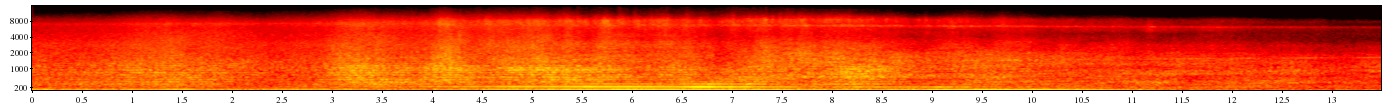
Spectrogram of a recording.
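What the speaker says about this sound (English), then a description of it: "Heading out now is Aer Lingus UK. Aer Lingus Regional CMJJ to Belfast with flight 3619." An Aer Lingus Regional turboprop departs Manchester Airport for Belfast with a loud, steady propeller drone. Low tonal hums rise and swell as it passes, then fade slightly toward the end.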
